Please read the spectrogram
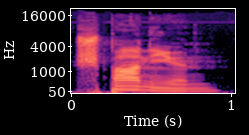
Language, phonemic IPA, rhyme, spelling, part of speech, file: German, /ˈʃpaːni̯ən/, -aːni̯ən, Spanien, proper noun, De-Spanien.ogg
- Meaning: Spain (a country in Southern Europe, including most of the Iberian peninsula)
